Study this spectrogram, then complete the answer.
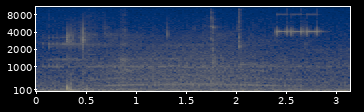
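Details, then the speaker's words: Backwards-compatible PS3 CECHC03 bought faulty: on power-up green light, then a quick run of three short high beeps and shutdown — yellow light of death. "green and as he says three beeps i think it's a yellow lighter death i can't see whether that goes quickly yellow or not"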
